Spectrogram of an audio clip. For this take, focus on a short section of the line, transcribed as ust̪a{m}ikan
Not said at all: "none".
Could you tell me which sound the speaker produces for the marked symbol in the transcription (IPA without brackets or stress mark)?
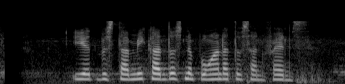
m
